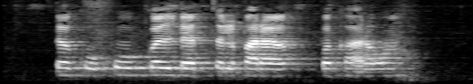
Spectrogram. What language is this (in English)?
Pashto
